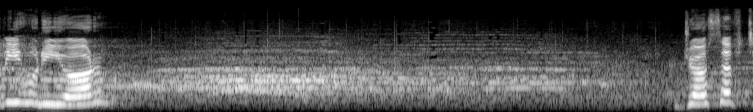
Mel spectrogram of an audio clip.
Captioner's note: attendees cheering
